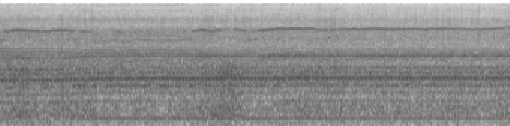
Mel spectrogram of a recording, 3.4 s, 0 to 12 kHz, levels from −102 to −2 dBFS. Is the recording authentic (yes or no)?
yes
